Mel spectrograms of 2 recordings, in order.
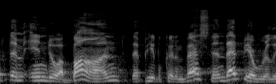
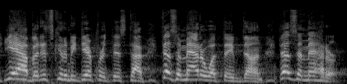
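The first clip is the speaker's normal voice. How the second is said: mock stubborn voter; 5 semitones higher, 6 dB louder than usual.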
